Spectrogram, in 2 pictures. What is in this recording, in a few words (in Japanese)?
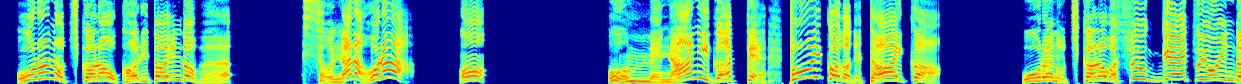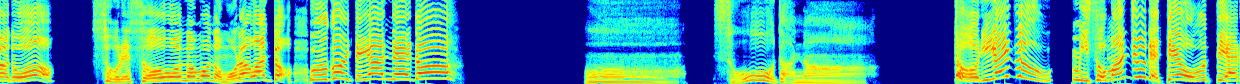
アニメ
